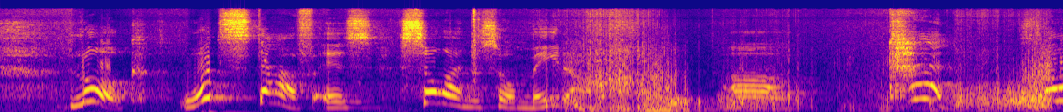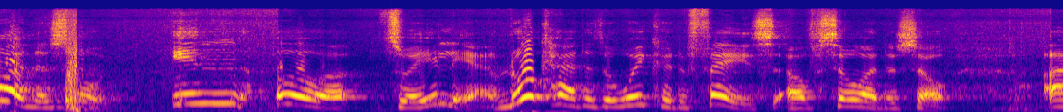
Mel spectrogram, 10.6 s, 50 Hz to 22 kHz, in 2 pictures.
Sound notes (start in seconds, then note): 2.7 microphone distortion; 3.4 foreign language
